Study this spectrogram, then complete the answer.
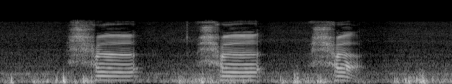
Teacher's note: حلق کا جو بیچ کا حصہ ہے اس درمیانی اور بیچ کے حصے سے ہم ہا ادا کریں گے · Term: وسط حلق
